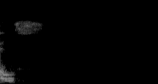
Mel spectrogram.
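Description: A man speaks a word briefly through an online call.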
